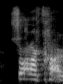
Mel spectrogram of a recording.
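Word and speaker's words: θώραξ: 호신경 소라카라 그래. 소라카. 어떤 사람은 이게 발음이 잘 안 되니까 이건 TH 발음이니까 스 발음인데 그 다음에 라카.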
